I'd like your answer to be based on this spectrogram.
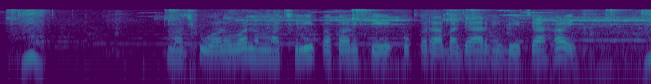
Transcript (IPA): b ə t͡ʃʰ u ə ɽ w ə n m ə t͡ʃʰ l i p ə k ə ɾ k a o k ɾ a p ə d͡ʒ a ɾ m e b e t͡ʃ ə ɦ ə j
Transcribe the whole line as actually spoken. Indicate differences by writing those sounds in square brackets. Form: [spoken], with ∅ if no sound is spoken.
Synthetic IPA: [m] ə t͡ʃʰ u ə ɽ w ə n m ə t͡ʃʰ l i p ə k ə ɾ k [e] o k ɾ a [b] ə d͡ʒ a ɾ m e b e t͡ʃ [a] ɦ ə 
